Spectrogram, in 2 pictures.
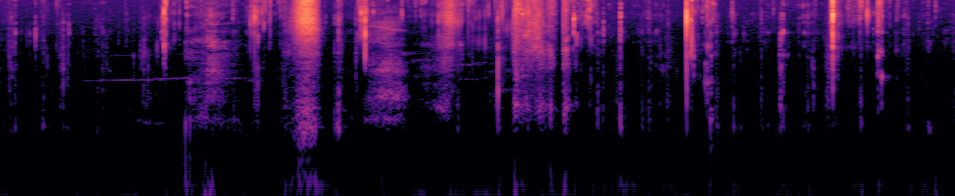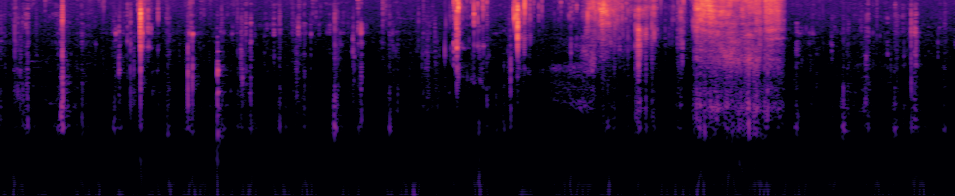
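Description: Close-mic'd eating: biting and chewing pieces of sauced fried chicken, with crunches and many small mouth clicks, and a couple of louder crunchy bites, about three seconds in and again near the end.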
